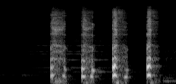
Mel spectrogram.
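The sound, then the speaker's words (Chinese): A voice imitates a rabbit coughing in a bedtime story: four short, throaty cough bursts, grouped in pairs and separated by brief silences. “兔子咳了两声”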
